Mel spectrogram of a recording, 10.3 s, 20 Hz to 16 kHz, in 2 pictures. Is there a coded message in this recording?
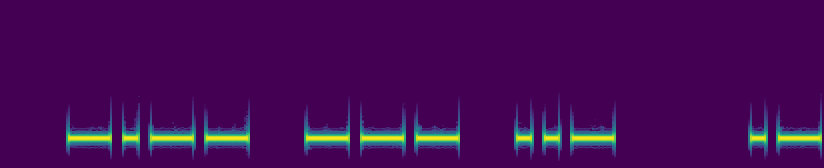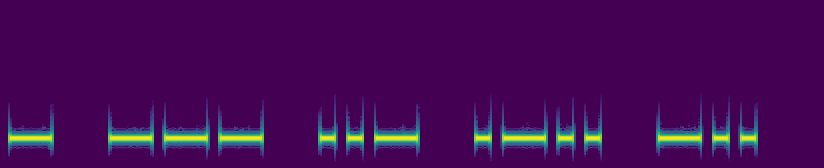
Yes: Morse code from 0.4 to 9.9 s, heard as a keyed tone, about 14 wpm, spaced as for 12 wpm, 680 Hz. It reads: YOU WOULD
